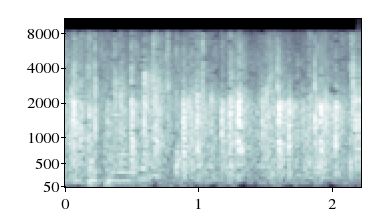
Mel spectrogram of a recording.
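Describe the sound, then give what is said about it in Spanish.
Audience applause for a guest at the close of a talk show: dense, steady clapping that runs the whole length at a fairly loud, even level, with no clear talk over it. “Por favor, me gustaría pedir un aplauso a Chicken Master, que no tiene por qué hacer esto.”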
